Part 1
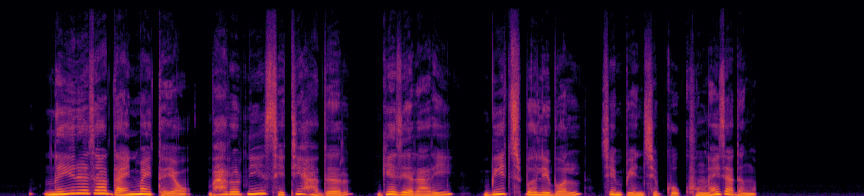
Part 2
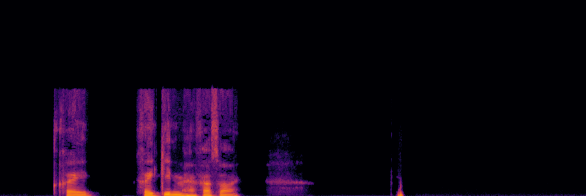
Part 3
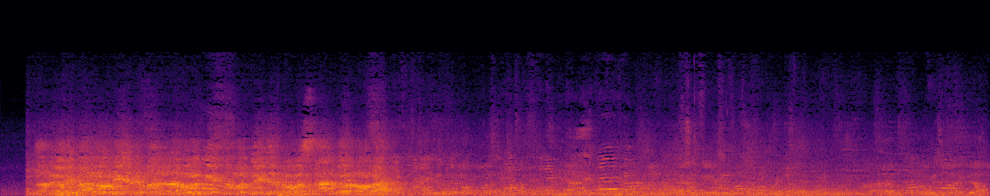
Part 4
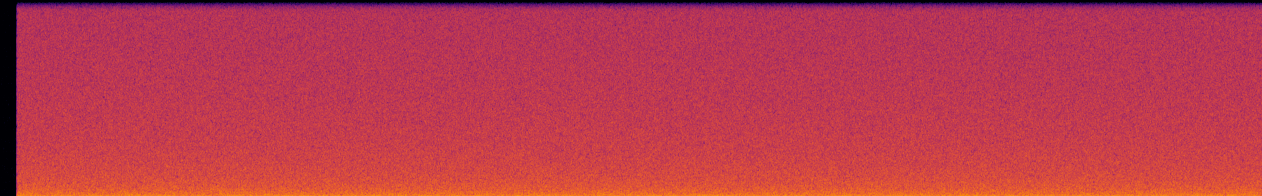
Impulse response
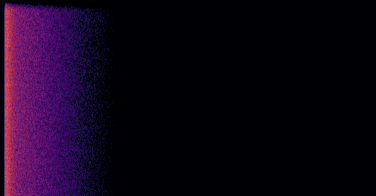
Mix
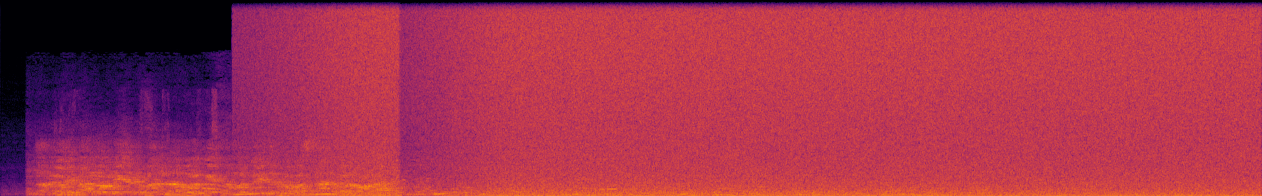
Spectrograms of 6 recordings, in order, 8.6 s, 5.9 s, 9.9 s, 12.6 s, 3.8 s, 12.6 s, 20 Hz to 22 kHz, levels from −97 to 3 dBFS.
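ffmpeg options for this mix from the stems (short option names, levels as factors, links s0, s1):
-filter_complex "[0:a]adelay=1850,volume=0.282[s0];[1:a]volume=0.299,asplit=2[s1][s2];[2:a]acontrast=56,flanger=delay=18.5:depth=7.1:speed=0.74,volume=0.447[s3];[3:a]adelay=2150,volume=0.562[s4];[s2]apad=whole_len=651603[s5];[s4][s5]sidechaincompress=threshold=0.00447:ratio=3:attack=16:release=1110[s6];[s0][s1][s3][s6]amix=inputs=4:normalize=0,highshelf=f=9600:g=10"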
